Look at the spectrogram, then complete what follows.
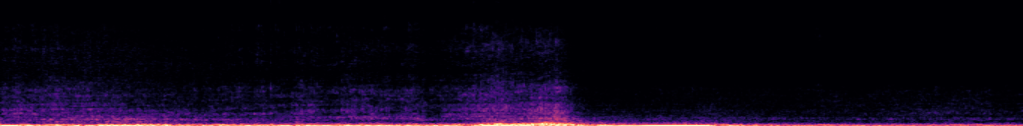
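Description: Pickup truck engine running with a loud, low exhaust note, revved once about three seconds in. The engine sound drops away quickly a little over a second later.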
